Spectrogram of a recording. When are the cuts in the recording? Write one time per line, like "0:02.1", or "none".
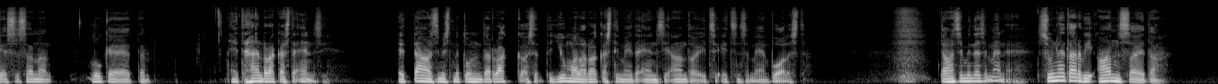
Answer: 0:02.9
0:10.3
